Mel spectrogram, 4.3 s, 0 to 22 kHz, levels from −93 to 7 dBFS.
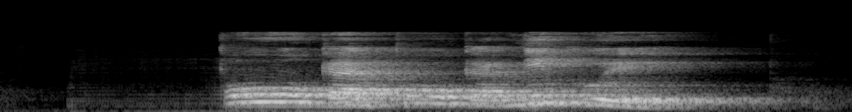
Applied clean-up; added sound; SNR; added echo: neural separator model SepFormer DNS4.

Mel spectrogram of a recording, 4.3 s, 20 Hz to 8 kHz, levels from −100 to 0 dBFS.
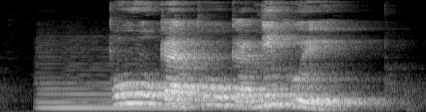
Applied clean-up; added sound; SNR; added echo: none; Bowed string instrument; 18 dB; reverberation time 1.1 s.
